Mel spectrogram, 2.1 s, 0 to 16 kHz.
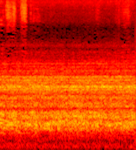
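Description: Static hiss from a President Lincoln II+ radio's speaker on 27.085 MHz (CB channel 11), steady and loud, with a faint steady high whistle running through it.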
